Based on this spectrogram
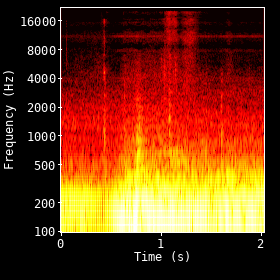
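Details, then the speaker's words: Nissan G35 at 185k miles with cats removed, first gear under hard throttle: revs climb sharply into a loud rumbling roar with no matching pull; clutch slipping, replacement planned. "It sounds amazing whenever I start it up and let it idle like that, but when I get down on it, it sounds terrible. So we're gonna be doing the clutch, putting the cats back in, and just making it a clean little street car."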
